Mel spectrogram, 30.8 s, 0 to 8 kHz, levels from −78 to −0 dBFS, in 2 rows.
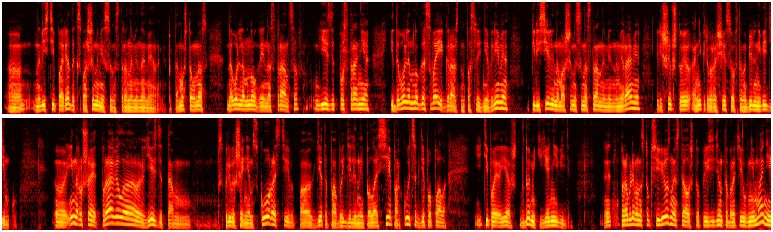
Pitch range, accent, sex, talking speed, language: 100-135 Hz, native, male, 135 wpm, Russian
